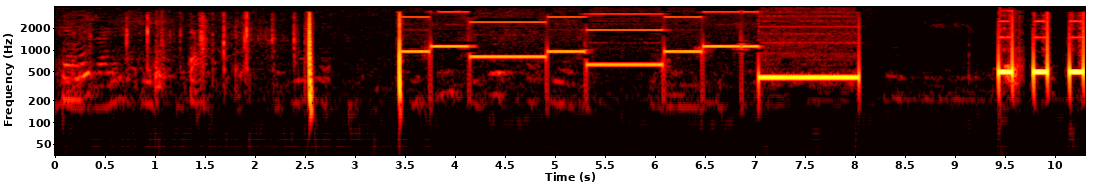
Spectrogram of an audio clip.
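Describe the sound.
Touch-tone telephone keypad beeps sound while an office call is being transferred. Faint clicking comes first, then a steady run of several distinct tones at changing pitches, a longer held tone, and finally three short beeps.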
